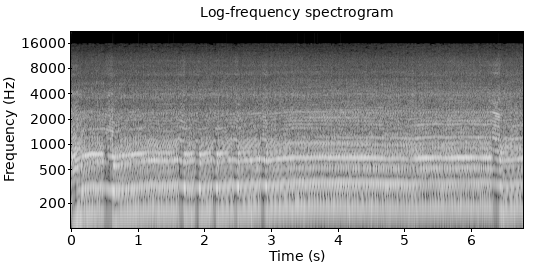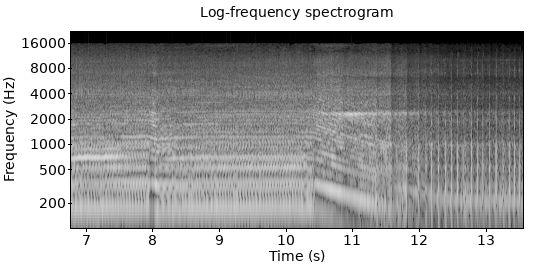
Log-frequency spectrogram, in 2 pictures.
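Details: Poulan 4200 chainsaw, warmed up after a cold start, reported running a little lean: high steady scream held about ten seconds, then revs fall to a patchy idle. Lean mixture suspected.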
